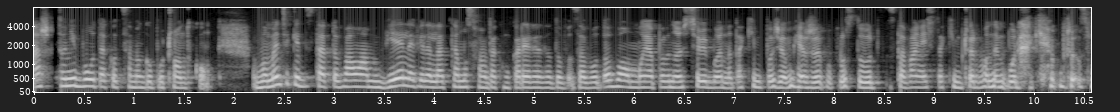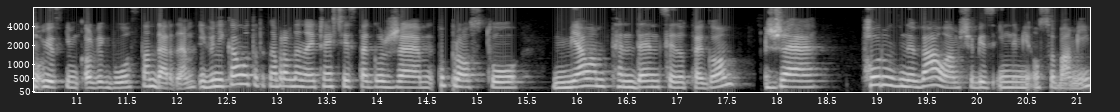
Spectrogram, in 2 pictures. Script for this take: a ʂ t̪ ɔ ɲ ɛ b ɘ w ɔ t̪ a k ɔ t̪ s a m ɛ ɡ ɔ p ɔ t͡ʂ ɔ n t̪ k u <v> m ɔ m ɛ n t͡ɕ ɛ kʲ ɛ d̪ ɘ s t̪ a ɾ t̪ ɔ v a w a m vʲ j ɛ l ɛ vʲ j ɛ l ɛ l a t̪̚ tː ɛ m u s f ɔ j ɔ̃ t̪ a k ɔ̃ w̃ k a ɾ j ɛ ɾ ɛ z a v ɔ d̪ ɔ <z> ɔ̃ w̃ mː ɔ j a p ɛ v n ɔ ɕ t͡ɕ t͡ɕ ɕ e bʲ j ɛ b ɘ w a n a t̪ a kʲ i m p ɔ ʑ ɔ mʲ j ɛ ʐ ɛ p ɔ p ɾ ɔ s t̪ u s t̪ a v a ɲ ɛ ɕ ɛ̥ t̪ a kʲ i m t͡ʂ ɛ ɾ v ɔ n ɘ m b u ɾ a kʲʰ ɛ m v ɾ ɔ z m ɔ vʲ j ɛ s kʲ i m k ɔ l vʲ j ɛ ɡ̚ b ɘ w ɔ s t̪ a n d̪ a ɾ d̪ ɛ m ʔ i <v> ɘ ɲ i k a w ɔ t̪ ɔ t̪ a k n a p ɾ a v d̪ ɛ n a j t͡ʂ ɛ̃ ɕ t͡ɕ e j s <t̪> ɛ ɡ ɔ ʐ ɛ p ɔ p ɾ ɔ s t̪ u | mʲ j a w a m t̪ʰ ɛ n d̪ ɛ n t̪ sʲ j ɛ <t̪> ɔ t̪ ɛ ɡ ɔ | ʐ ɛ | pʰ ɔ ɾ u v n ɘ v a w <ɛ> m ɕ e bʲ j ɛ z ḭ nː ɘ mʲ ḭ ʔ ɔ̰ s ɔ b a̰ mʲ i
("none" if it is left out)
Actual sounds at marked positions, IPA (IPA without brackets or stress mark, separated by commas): v, v, v, t̪, d̪, a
